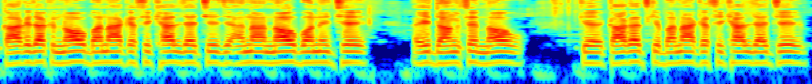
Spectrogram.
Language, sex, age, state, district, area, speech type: Maithili, male, 45-60, Bihar, Madhubani, rural, spontaneous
